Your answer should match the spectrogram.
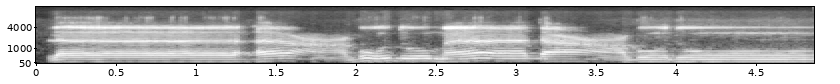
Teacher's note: Jadi ain dan juga makhrajnya di tengah tenggorokan ketika diucapkan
